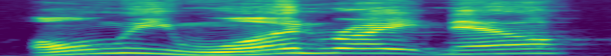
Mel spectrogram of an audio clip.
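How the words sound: The voice rises at the end, like a question.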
